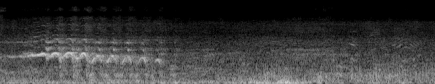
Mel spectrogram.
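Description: A horse whinnies once: a quavering call lasting about a second and a half that drops slightly in pitch toward its end.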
